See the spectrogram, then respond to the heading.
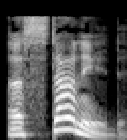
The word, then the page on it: astonied: British English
